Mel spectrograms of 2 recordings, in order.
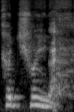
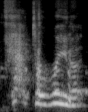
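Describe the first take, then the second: First: The name is said with three syllables. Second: The name is said with four syllables. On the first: The speaker calls it right. "it's Katrina" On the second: The speaker calls it wrong. "it's not Katarina"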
